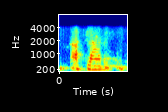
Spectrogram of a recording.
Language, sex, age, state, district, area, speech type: Kashmiri, female, 18-30, Jammu and Kashmir, Pulwama, urban, conversation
